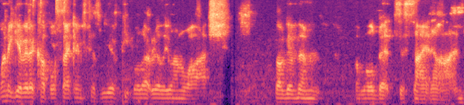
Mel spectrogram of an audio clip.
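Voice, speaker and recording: Speech comes with a Wisconsin accent at a fairly quick pace. Noticeable background noise runs underneath. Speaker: game show host. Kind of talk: hosting an online game show.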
